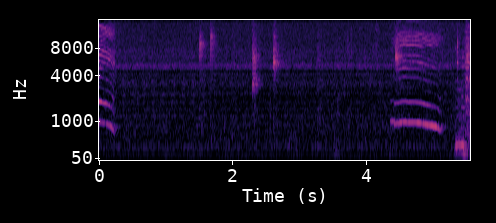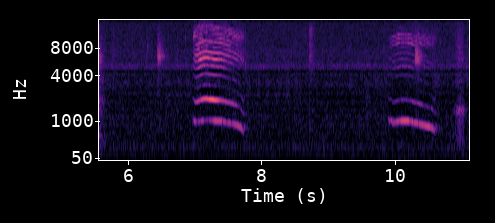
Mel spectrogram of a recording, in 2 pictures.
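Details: A kitten meowing indoors: three clear, drawn-out meows with falling pitch, spaced a few seconds apart, plus a short thump and faint background hum.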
